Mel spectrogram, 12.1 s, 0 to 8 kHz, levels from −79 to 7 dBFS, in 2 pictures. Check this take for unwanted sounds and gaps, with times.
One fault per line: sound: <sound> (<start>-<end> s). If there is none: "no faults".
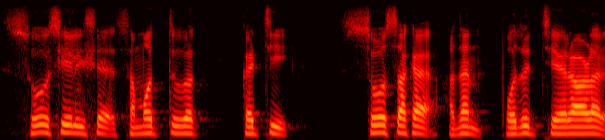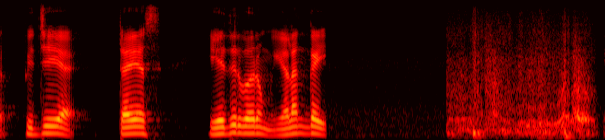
sound: whoosh (10.5-12.1 s)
